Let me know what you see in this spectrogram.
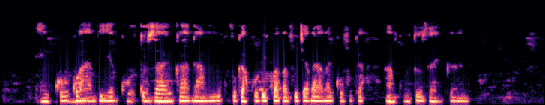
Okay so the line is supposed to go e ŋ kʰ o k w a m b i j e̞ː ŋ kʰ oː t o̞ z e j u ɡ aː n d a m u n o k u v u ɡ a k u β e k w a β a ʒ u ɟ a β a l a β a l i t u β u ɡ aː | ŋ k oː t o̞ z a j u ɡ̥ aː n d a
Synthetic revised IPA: e ŋ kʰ o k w a m b i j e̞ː ŋ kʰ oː t o̞ z a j u ɡ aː n d a m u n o k u v u ɡ a k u β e k w a β a v u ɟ a β a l a β a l i k u v u ɡ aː | ŋ k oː t o̞ z a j u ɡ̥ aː n d a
